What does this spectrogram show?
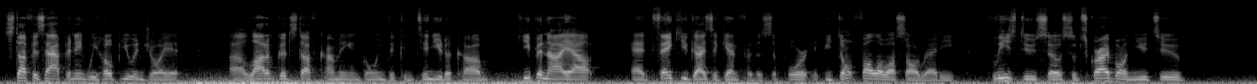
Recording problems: wind noise on the microphone; occasional gusts; 20 dB below the speech

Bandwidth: 15 kHz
